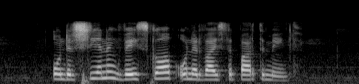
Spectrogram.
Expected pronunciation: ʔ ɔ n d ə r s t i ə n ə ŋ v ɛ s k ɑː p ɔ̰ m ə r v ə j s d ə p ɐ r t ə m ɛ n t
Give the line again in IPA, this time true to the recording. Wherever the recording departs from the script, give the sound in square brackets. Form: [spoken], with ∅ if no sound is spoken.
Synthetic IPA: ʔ ɔ n d ə r s t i ə n ə ŋ v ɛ s k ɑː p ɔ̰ [n] ə r v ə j s d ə p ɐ r t ə m ɛ n t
